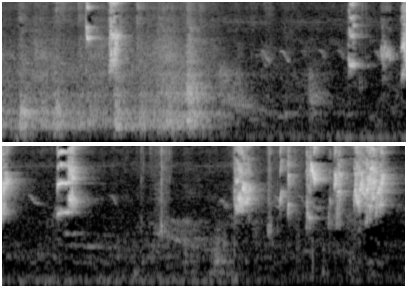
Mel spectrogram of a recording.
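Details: Canaries in the morning: a rushing, rustling noise fills the first two seconds, then short, high chirps and twittering bursts follow in irregular groups.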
